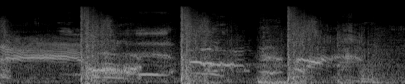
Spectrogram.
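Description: Resident Evil 4 gunfire sounds out as three sharp, loud shots roughly a second apart, each followed by a brief ringing tail over game background noise.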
